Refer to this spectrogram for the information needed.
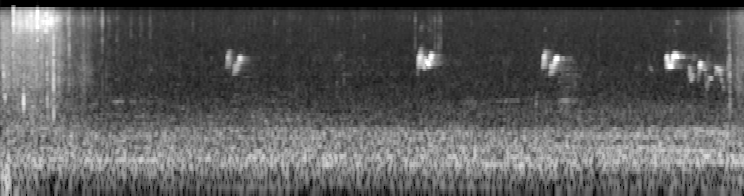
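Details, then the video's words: Red-whiskered bulbul kept as a decoy in a fighting trap to lure wild bulbuls; short, bright, downslurred whistled phrases every two seconds or so. A loud rustling burst opens the recording over a steady low background hum. "chào mào bẫy đấu"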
